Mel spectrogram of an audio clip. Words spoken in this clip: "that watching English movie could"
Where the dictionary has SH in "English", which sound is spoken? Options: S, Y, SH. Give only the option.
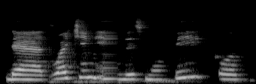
S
